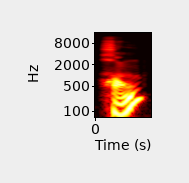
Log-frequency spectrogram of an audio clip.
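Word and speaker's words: 红: The correct way to say it is hong, second tone. Listen to how my voice goes up.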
